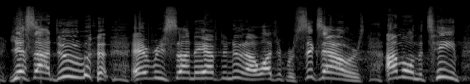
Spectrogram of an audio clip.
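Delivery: loud, high, outraged sports fan; mock indignant shout. Fan insisting to a non-fan, loud mock outrage. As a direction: yell it like a fan who feels on the team.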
